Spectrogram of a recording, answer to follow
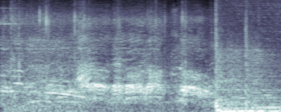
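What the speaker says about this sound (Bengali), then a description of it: "শাস্তি দাবিতে স্লোগান" A crowd of protesters in Bangladesh chants slogans in unison demanding punishment for killings. The voices rise and fall together, loud and close, and then cut abruptly to a low rumble.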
